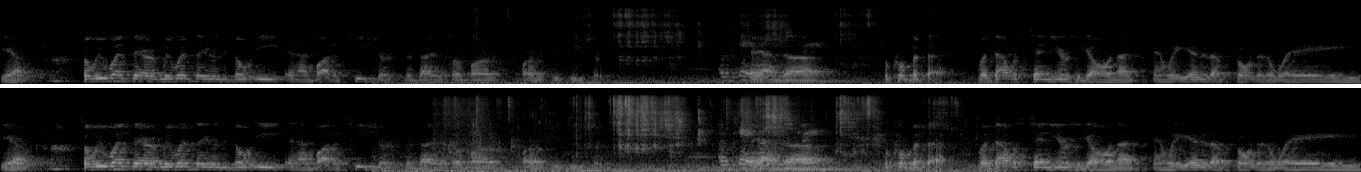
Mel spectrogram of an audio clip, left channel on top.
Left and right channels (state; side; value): quieter; left; 5.3 dB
